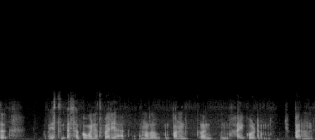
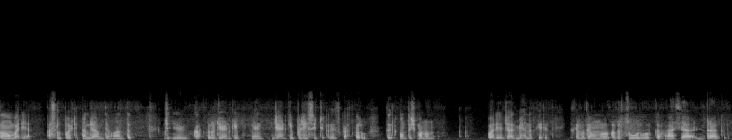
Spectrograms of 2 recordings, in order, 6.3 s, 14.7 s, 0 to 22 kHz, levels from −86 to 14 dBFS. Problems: constant background noise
